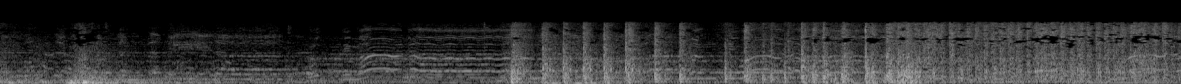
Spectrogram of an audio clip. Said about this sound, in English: I don't know to which extent it's productive to be shooting bullets like this in like basically into the bricks.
